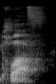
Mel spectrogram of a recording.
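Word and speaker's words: Plough: his toasts um manager Jane Pluff but it's spelled plow uh she's got you know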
